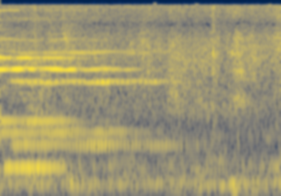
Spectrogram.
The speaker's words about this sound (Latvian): Lūdzu zvanu.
